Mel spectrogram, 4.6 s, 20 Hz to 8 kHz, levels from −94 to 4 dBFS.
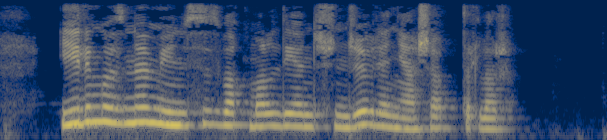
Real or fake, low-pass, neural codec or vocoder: real; 7.2 kHz; none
